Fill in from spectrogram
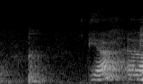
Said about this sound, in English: Oh, closing the door.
